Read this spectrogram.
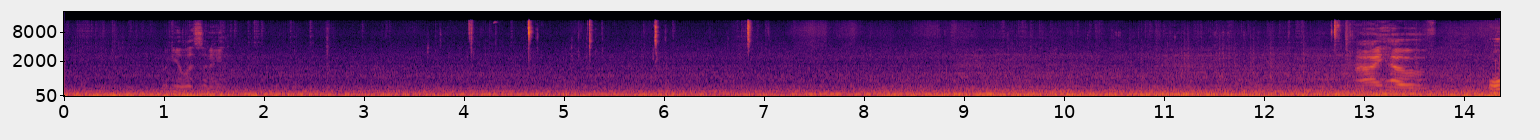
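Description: A car engine and tyres rumble steadily on the road from inside the car.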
